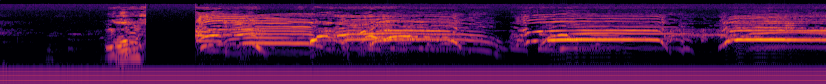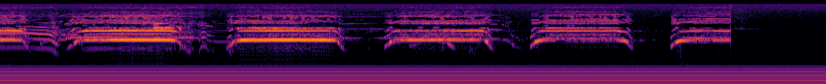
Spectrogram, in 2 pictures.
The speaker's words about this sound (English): You can hardly blame the bear for running away. If I was a dude in the house and a lady was yelling like that repeatedly, I'd be running right beside the bear.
